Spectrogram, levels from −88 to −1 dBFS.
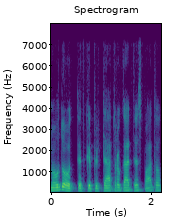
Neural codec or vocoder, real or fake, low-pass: autoencoder, 48 kHz, 32 numbers a frame, DAC-VAE, trained on Japanese speech; fake; 7.2 kHz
